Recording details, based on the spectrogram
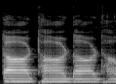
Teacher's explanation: इसमें जो जीव होती है हमारी जीवा, वो उल्टी होके हमारे तालु में स्पर्श करती है। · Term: मूर्धन्य व्यंजन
